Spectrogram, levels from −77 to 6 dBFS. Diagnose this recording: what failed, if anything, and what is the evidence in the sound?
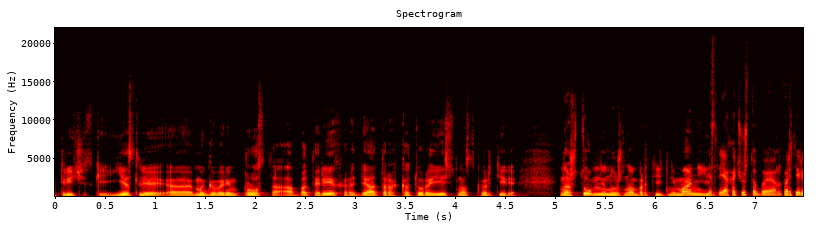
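From 6.54 s to the end at 7.49 s, the speech suddenly runs 1.58 times too fast, and its pitch jumps about seven semitones. That is a section at the wrong speed. The likely cause is an editing or playback stage resampling this segment against the wrong clock.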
